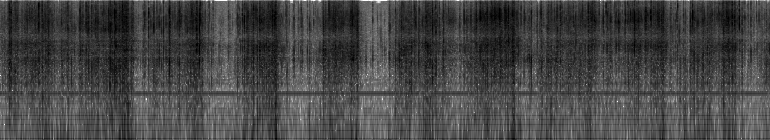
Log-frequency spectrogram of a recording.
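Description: A folded strip of clear plastic sheet is held in the hands and bent and crinkled by the fingers. It makes a steady, bright crinkling and crackling with a few sharper, louder crunches along the way, over a faint constant tone.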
